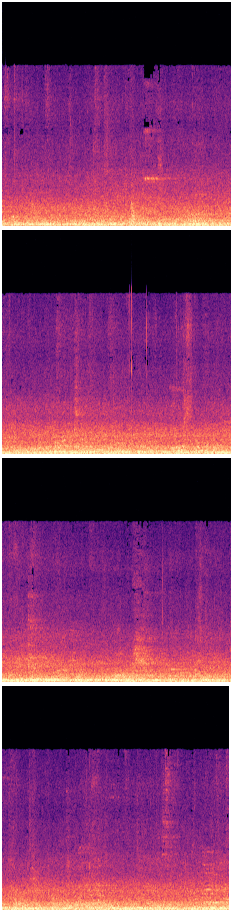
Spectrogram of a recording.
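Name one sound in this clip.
A large congregation sings together in a big echoing hall.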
